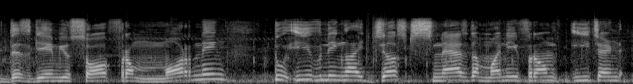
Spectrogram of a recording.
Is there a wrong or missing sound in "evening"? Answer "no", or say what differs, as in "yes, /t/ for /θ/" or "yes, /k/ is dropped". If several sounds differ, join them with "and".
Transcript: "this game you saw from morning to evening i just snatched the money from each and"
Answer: no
